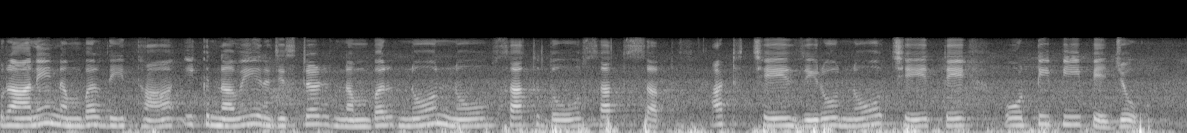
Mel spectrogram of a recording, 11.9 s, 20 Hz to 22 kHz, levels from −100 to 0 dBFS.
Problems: background sounds at intervals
